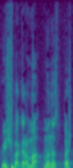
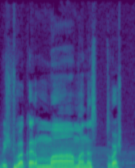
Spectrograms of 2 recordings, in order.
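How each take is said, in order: First: The middle cluster is said as 'sp'. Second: The middle cluster is said as 'stv'. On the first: The speaker calls it wrong. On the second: The speaker calls it right.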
